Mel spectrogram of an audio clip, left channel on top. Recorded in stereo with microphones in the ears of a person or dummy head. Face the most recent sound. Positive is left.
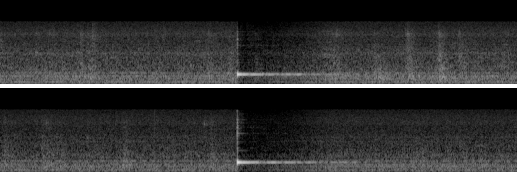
turn(degrees=-30)  # may be behind; listen again after turning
